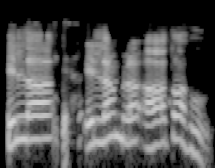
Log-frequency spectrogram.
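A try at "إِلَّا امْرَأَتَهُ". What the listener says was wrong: نہیں، آتا ہوں، تا کو لمبا نہیں کریں.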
